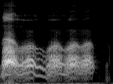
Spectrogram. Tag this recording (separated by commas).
pets, Dog, Animal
